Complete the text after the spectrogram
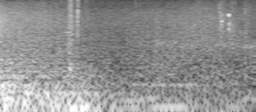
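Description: A magical energy blast whooshes and crackles.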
